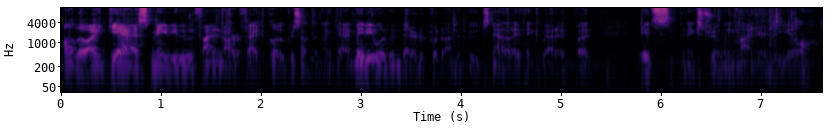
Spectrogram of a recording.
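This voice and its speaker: Low male let's-play host, wandering self-amused musings, voice turning hoarse, faint keyboard noise underneath. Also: quick pace. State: voice going hoarse. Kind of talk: casual gameplay commentary.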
